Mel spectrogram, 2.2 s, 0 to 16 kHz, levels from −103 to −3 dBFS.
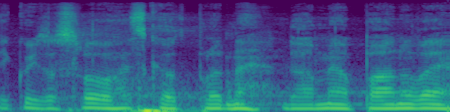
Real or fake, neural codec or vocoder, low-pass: real; none; 14.4 kHz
